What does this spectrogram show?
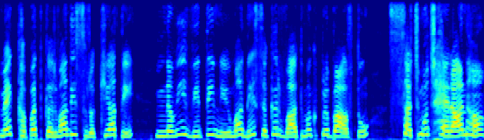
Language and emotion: Punjabi, surprised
